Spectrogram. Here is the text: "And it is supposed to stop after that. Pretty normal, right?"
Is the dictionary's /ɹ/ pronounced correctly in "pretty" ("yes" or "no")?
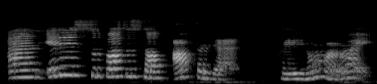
no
